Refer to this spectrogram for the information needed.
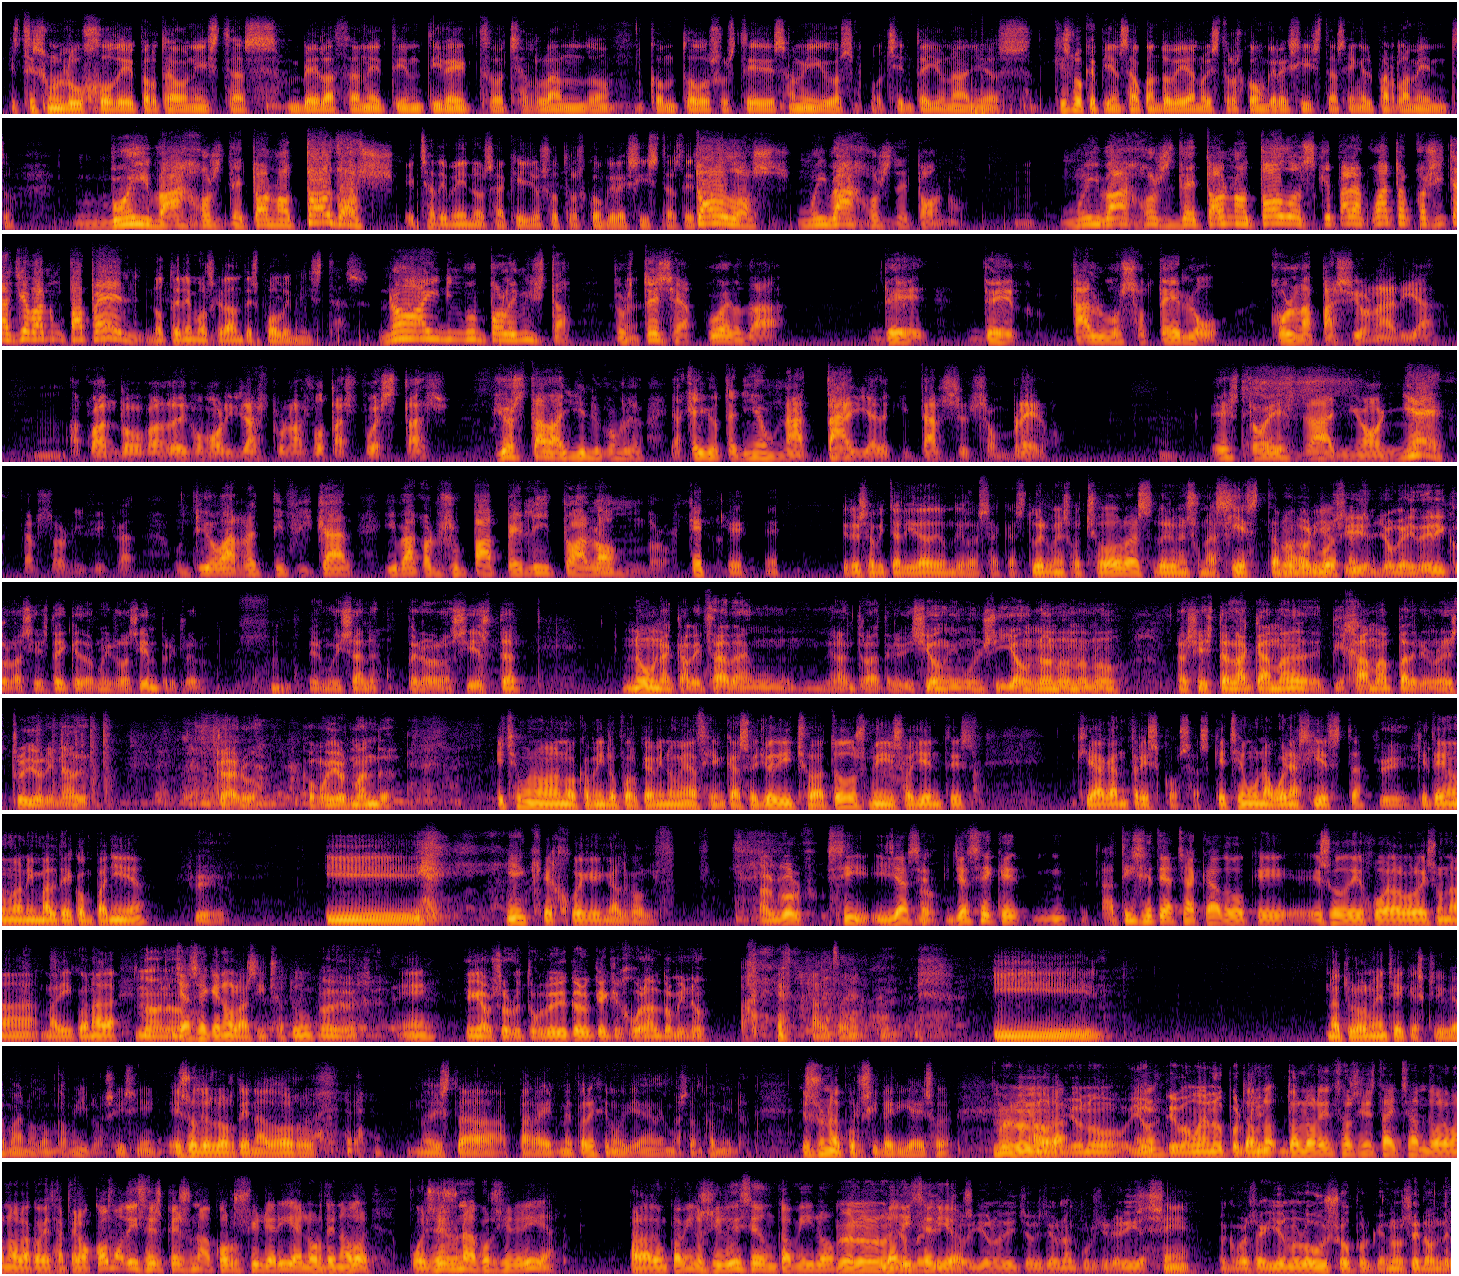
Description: Resum d'entrevistes a José Vela Zanetti, Camilo José Cela, Felipe González i José María Aznar
Info-entreteniment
